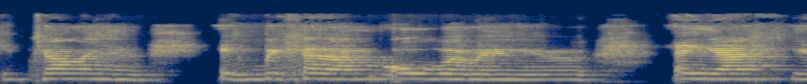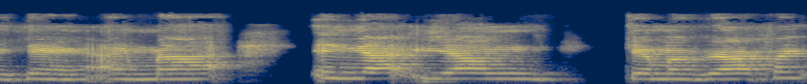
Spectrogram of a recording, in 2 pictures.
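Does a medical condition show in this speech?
Yes: impaired speech, cerebral palsy; older adult, formerly used walker, broke legs, now uses wheelchair; still able to speak.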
